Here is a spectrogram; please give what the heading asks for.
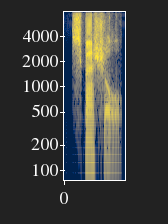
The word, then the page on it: special: American English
